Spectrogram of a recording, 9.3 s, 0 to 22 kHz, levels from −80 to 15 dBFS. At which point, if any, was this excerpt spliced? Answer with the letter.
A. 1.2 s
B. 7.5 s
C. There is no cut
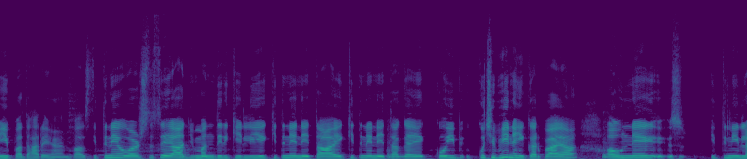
A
